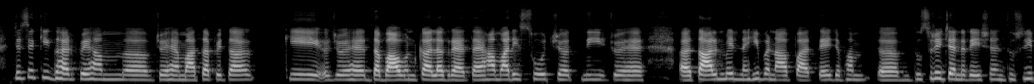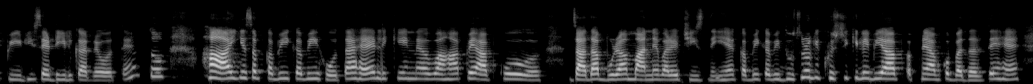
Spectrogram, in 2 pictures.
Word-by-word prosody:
जैसे 290 +3 -5
कि 315 -1 -5
घर 255 -3 +2
पे 245 - +2
हम 230 -2 -4
अ, 215 -1 0
जो 220 - -3
है 215 0 0
माता-पिता 220 +1 +1 0.4
के 230 -3 -1
जो 220 - -6
है 220 0 +1
दबाव 215 -1 +6
उनका 220 +1 +2
अलग 215 0 +3
रहता 205 0 +2
है, 210 - +3
हमारी 225 +1 +2
सोच 235 0 -7
अपनी 220 0 -7
जो 220 - -7
है 210 0 -1 0.4
अ, 200 - +5
ताल-मेल 235 +3 +6
में 225 - -4
नहीं 255 +3 -4
बना 215 -4 0
पाते, 200 +2 0
जब 215 - -7
हम 220 -1 -6 0.2
अ, 200 0 0 0.2
दूसरी 270 +4 -2
जनरेशन 220 -2 0
अ, - - -18
दूसरी 265 +4 -7
पीढ़ी 230 0 -9
से 240 -1 0
डील 220 -1 -8
कर 215 -2 0
रहे 195 -1 -6
होते 190 0 -6
हैं। 380 - -8 0.2
तो 365 0 -2 0.5
हाँ, 285 -3 +11
ये 295 +1 -3
सब 305 0 -3
कभी-कभी 265 0 -4
होता 215 +5 0
है, 260 +3 +4
लेकिन 265 0 -7 0.2
वहाँ 245 0 +2
पे 275 - +4
आपको 225 +3 -4 0.6
ज़्यादा 235 +2 +6
बुरा 235 +2 +3
मानने 225 -1 +2
वाली 220 -1 -1
चीज़ 210 -3 -11
नहीं 200 - -10
है। 225 +1 -4
कभी-कभी 235 +1 -5
दूसरों 250 +8 -4
की 305 - -5
खुशी 285 +2 -6
के 290 0 -6
लिए 285 - -1
भी 270 - -3
आप 255 0 -2
अपने 240 +2 -4
आप 230 -1 +2
को 255 - -3
बदलते 205 +1 -2
हैं, 235 +2 -2
230 Hz, 210 wpm, -24 LUFS, 215-255 Hz, 0.6 s, हाँ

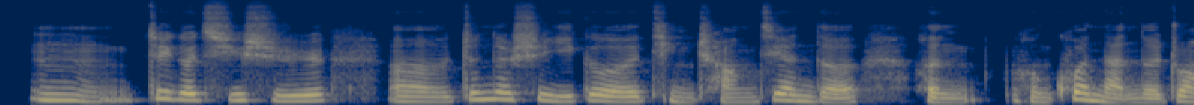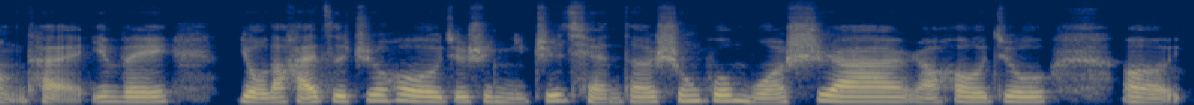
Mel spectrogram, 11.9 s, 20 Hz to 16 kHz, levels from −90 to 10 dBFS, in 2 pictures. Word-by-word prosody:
嗯， 215 -1 -3
这 260 -2 0
个 220 -1 +5
其 215 -1 -3
实， 195 -2 0 0.3
呃， 165 -2 -2
真 235 +7 -1
的 240 -1 +2
是 230 -3 -3
一 175 -2 -2
个 175 -3 +2
挺 170 -3 -9
常 150 +1 -6
见 195 -2 +1
的， 150 -2 0 0.3
很 150 +7 -2
很 165 -6 -7
困 230 -5 +3
难 140 -4 -1
的 140 -1 -1
状 165 0 -1
态。 - - -1
因 170 0 -3
为 165 +1 +2 0.3
有 165 -4 +4
了 155 - +2
孩 160 - +5
子 175 +1 +2
之 195 +2 0
后， 185 -4 +4
就 165 0 -1
是 165 +1 -2
你 145 -3 -8
之 190 +7 +1
前 145 -7 -3
的 160 0 0
生 190 +2 0
活 195 -1 +3
模 145 -6 -1
式 200 +4 0
啊， 165 -1 +5
然 150 -2 -2
后 160 -1 +1
就 165 -1 +1 0.3
呃， - - +1
170 Hz, 225 characters per minute, -26 LUFS, 160-200 Hz, 0.3 s, 个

